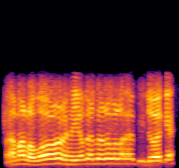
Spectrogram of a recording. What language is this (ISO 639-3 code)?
asm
